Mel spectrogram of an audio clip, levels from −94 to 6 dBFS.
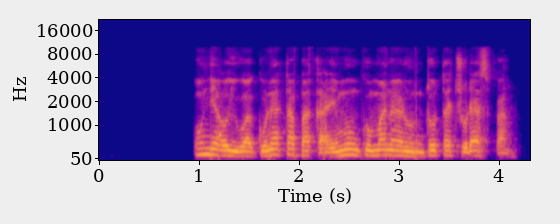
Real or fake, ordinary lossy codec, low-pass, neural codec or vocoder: fake; AAC, 48 kbps; 9.9 kHz; codec, 24 kHz, 6 kbps, HILCodec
